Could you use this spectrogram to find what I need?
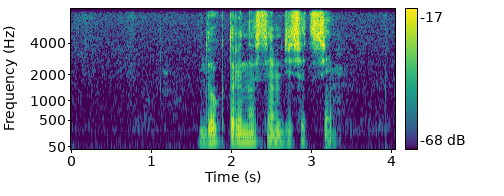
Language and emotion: Russian, neutral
